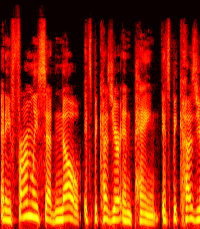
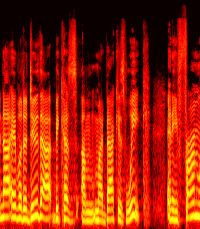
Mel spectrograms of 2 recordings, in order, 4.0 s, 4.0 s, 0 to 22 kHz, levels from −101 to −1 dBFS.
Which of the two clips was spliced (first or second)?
first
